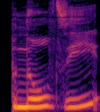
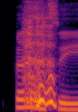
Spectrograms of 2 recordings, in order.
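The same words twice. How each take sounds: First: "penalty" squashed to "pnólti"; mispronounced penalty. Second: Said in the usual way. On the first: Retold or imitated. Friend mimics football talk, mispronounced "penalty" as "pnolti". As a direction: swallow the first vowel of "penalty" and stress an o, "PNOL-ti". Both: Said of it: "sommige mensen zeggen het ook met voetbal".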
